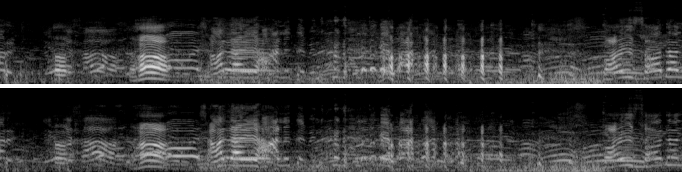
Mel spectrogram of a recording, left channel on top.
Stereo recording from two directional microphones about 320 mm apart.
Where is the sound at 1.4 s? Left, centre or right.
Centre.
